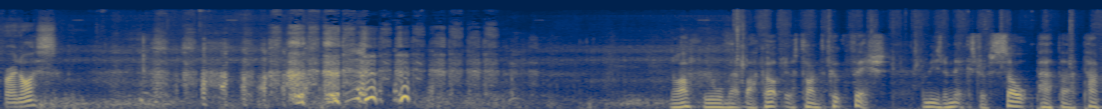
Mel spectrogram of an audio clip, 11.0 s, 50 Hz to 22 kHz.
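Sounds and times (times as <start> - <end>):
person laughing: 1.4 - 5.4.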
